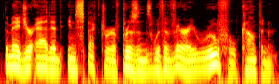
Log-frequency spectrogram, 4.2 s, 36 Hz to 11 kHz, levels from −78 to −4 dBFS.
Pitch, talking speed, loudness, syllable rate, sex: 100 Hz, 155 wpm, -18 LUFS, 5.4 syllables/s, male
